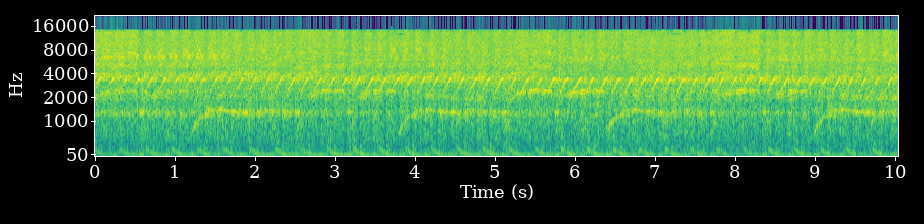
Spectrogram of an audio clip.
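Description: Very loud, distorted DJ sound-system music from truck-mounted speaker stacks: a heavy bass beat with a siren-like rising tone that repeats about every two and a half seconds, and a rapid high ticking over it.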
